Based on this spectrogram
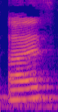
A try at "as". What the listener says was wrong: अस नहीं मुंह को टेढ़ कीजिए थोड़ा सा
